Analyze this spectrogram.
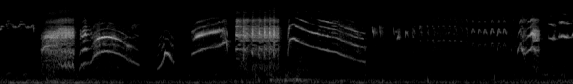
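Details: A black-winged myna in full song, used as a lure to prompt other birds, sings a varied, energetic phrase mixing harsh scratchy bursts with loud arching whistles, then fainter chattering notes.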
